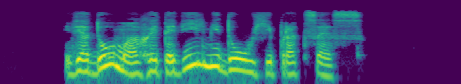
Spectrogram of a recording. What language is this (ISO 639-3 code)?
bel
